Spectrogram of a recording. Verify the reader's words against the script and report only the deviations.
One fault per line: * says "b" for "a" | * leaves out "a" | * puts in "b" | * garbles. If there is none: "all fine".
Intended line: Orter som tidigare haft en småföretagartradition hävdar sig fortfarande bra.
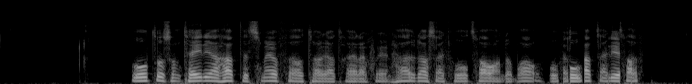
* garbles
